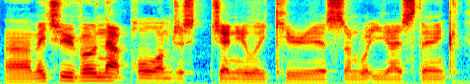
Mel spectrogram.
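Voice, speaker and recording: A young man with a low voice, a touch raspy from a sore throat, hosts a relaxed live stream at his desk. He talks casually and thinks out loud, now and then leaning away from the mic. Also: fast talker. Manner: chatty, thinks aloud, greets chat viewers. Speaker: sports betting stream host.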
